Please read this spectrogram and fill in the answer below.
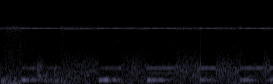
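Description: Faint background noise of a video-call recording with a steady high-pitched whine, a fainter intermittent mid-pitched tone and scattered soft low blips.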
